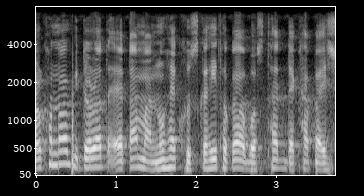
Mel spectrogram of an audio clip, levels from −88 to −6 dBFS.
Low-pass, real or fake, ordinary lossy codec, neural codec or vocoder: 7.2 kHz; fake; none; vocoder, 44.1 kHz, 80 mel bands, Vocos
